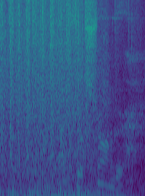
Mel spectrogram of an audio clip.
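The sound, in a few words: artillery-type attack by enemy bugs in StarRupture video game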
